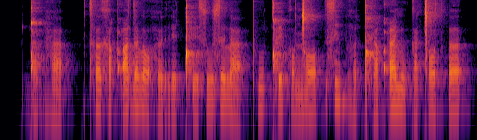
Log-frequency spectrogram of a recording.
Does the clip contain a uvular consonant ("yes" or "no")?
yes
